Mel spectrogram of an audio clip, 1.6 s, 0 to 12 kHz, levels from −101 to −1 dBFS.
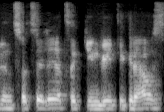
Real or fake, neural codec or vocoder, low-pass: real; none; 10.8 kHz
